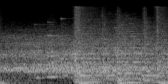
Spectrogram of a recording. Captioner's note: crowd cheering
